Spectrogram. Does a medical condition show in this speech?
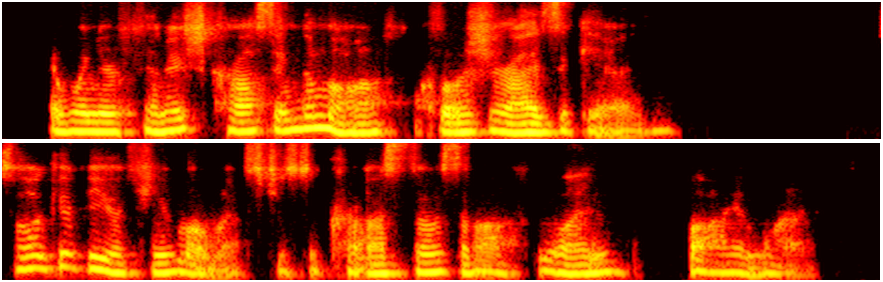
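No.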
